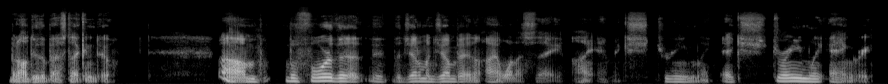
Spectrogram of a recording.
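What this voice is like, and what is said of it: Strained, partly lost voice. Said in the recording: “If I sound strange, it's because I've got a little bit of a cold, and so my voice is gone a little bit”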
